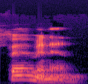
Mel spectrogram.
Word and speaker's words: feminine: feminine like a girl pronunciation feminine f e mem i f fem femin femin feminine feminine feminine stress on the first syllable feminine feminine your dog will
